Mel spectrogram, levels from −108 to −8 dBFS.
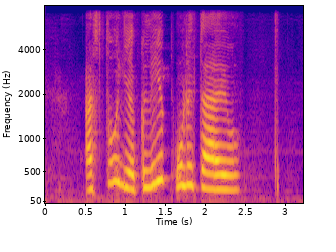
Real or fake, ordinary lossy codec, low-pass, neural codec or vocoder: fake; none; 7.2 kHz; codec, 16 kHz in and 24 kHz out, 0.6 kbps, FireRedTTS-2 codec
